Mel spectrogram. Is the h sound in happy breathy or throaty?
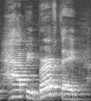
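breathy. The h is a soft, open breath. The speaker calls it right. "instead of saying happy birthday"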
